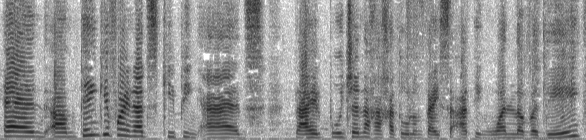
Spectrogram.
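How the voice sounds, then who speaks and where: A Filipino woman giving a casual spoken card reading to her viewers, gentle and often adding little tag questions. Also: mid-range voice, normal speed. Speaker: tarot card reader.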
